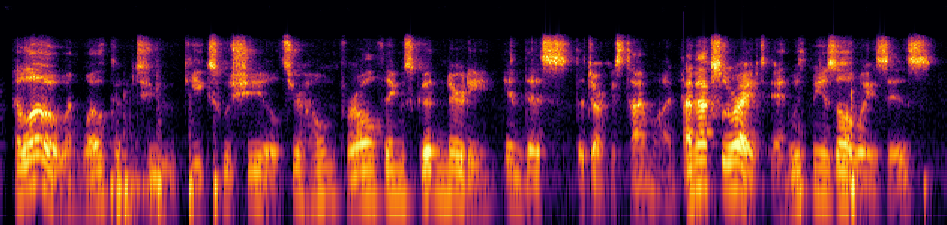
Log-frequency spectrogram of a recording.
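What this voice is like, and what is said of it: Smooth, mellow radio-host voice. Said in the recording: “I can't help getting to the smooth jazz voice ... That's your NPR voice”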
